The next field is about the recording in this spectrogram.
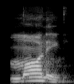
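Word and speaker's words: morning: है डॉन सुबह Sadiq मॉर्निंग मॉर्निंग नहीं है आर का साइलेंट रहेगा मॉर्निंग सुबह नून दोपहर आफ्टरनून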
